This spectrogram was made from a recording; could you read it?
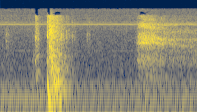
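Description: A door swings and thuds shut with a solid impact, followed a moment later by a softer rustling or sliding noise; no one speaks.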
